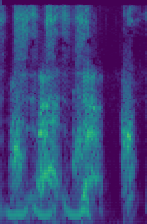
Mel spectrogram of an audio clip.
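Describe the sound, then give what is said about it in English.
A protester's dog vocalizes with a few drawn-out, wavering whines followed by a short yip, fairly loud and without talk over it. “that's one of the protesters' dogs, is it?”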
